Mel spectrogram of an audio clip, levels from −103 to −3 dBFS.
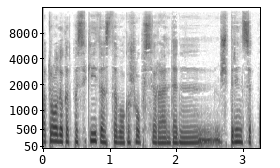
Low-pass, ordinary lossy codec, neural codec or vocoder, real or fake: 14.4 kHz; AAC, 48 kbps; none; real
